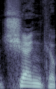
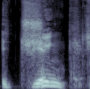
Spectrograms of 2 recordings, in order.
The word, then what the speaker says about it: Cenk: So it's not Cenk, apparently. You're telling me it's... – It's Cenk. Cenk. Cenk. – Cenk. – Cenk, yeah, apparently.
